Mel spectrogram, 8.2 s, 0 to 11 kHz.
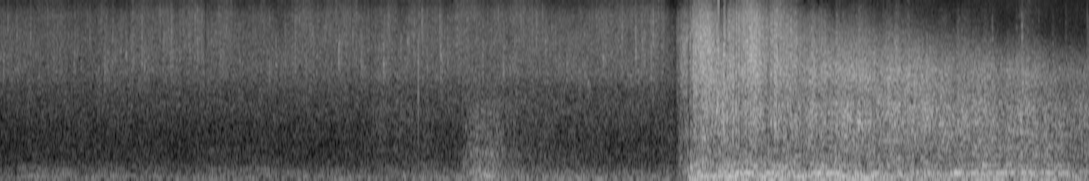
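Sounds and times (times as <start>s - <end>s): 
steady rain hissing: 0.0s - 8.1s
loud crack of thunder rolling into heavy rumble: 3.4s - 4.2s, 5.1s - 8.1s.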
